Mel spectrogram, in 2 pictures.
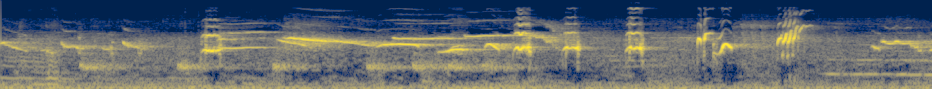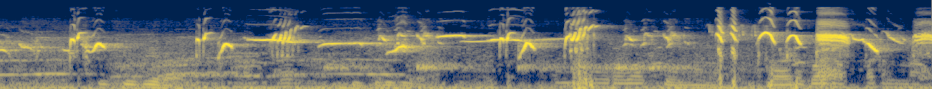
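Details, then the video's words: Kacer full song packed with mimicked phrases: fast jumbled whistles, chips and buzzy notes in quick succession, with a steady lower whistled tone and some clicking sounds in the background. "burung Kacer gacor full isian"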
